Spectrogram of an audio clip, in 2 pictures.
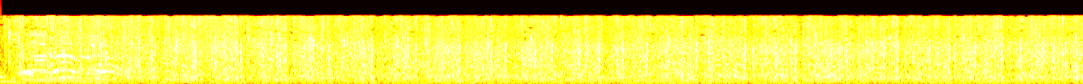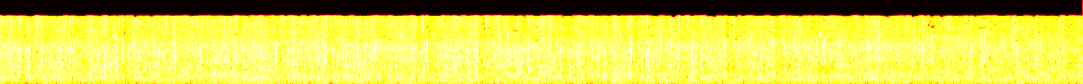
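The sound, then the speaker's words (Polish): Thunderous applause from the pilgrimage crowd of the dioceses of Toruń and Pelplin, thanking the mayor of Toruń, Michał Zaleski, for his greeting: a dense, steady roar of clapping that fills the whole stretch at constant loudness without pause. “Myślę, że te wielkie, gromkie oklaski całej pielgrzymki diecezji toruńskiej i diecezji pelplińskiej te oklaski są pięknym wyrazem wdzięczności dla pana prezydenta miasta Torunia, Michała Zaleskiego, który nas teraz tak pięknie pozdrowił.”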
